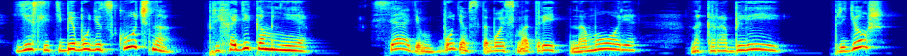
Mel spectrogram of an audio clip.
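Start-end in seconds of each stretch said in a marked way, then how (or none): none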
